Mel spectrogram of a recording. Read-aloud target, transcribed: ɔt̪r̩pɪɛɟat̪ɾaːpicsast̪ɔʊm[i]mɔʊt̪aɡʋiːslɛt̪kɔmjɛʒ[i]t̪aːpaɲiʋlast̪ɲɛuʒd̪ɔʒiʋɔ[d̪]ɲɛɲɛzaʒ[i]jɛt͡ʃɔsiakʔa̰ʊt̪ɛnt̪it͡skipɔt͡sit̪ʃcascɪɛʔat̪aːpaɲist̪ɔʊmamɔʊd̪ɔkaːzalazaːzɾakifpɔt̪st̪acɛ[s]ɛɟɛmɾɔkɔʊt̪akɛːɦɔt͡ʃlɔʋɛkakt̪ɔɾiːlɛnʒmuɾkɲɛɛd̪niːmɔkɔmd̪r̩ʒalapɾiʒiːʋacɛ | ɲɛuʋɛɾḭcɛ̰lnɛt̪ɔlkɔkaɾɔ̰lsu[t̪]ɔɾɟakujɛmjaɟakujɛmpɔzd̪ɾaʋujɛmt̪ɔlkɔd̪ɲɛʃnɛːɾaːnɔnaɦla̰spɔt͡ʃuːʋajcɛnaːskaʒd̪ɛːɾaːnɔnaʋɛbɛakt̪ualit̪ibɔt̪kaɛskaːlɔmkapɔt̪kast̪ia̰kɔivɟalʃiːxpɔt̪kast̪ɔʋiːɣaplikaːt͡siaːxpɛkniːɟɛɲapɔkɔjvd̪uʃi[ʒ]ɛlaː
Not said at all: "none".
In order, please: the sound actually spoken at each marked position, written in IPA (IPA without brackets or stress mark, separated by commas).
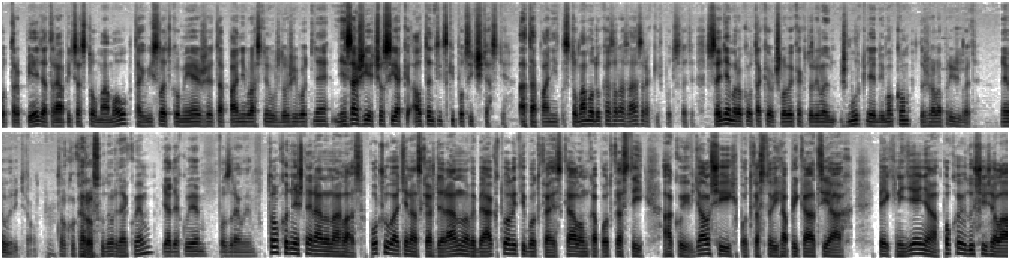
a, ɛ, t̪, i, s, d̪, ʒ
